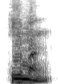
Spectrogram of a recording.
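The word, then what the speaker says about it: 희망: তিনটা বর্ণের নিচে বসলে উই সমান ই উচ্চারিত হবে সেটা শব্দের শুরুতে হোক বা প্রথম বর্ণের পরে হোক বা শেষে হোক যেখানেই বসুক না কেন যেমন হিমাং এখানে যেহেতু হিউদের নিচে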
